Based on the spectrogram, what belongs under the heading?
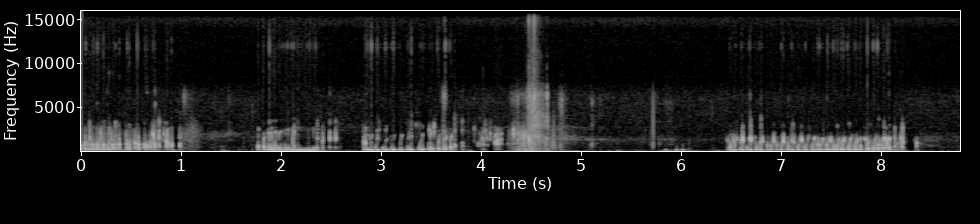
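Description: Several long, deep gurgling rumbles from an empty stomach; ordinary bowel sounds of hunger.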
